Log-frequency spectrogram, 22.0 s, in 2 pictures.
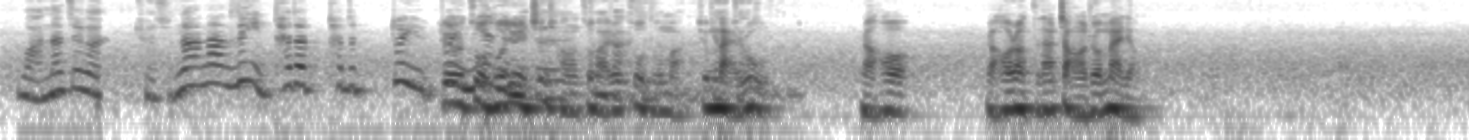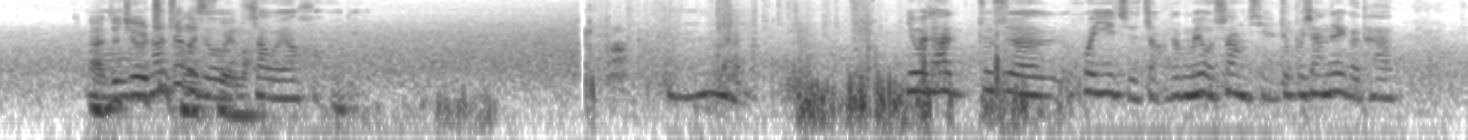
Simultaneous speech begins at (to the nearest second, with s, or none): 3 s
